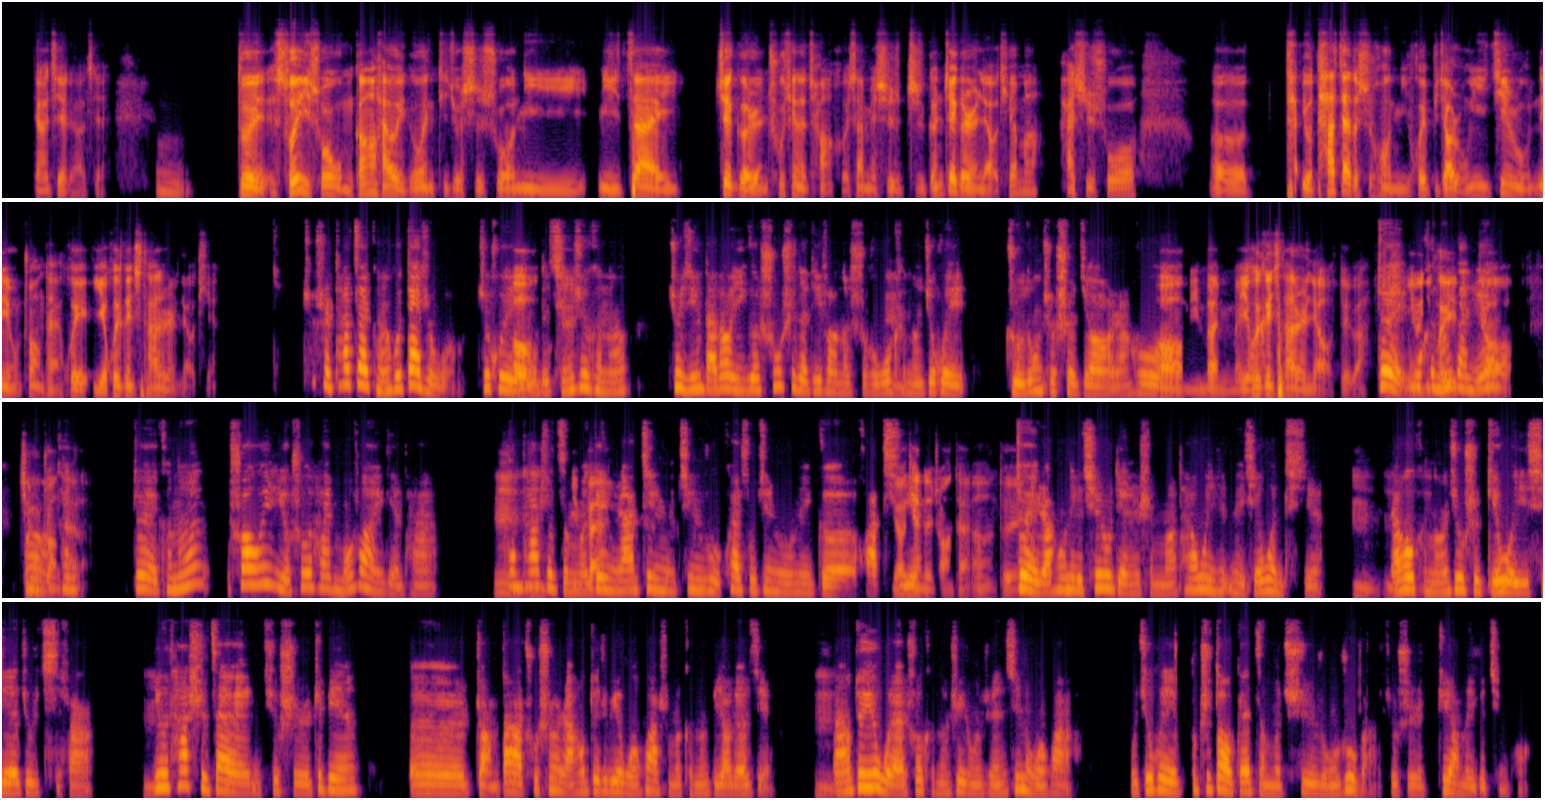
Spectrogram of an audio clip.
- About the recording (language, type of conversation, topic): Chinese, advice, 在派对上我总觉得很尴尬该怎么办？
- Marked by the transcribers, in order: other background noise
